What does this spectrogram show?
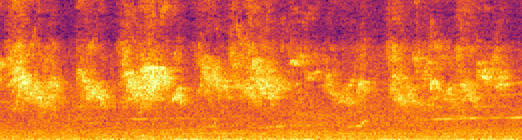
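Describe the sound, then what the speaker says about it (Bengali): Several birds chirp and tweet among fruit trees in repeated bright bursts that overlap at a moderate distance over a faint outdoor background. "পাখিরা কিচিমিচি করছে দেখেন"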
